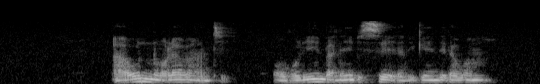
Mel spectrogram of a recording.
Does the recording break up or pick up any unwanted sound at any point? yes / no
no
